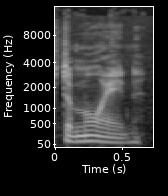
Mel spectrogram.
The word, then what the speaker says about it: Des Moines: That's like Des Moines. No, it's Des Moines.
